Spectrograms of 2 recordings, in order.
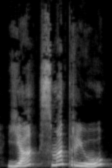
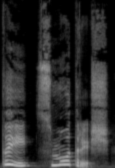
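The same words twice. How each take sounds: First: Смотрю said slowly, stressed on -рю; slow, louder model of смотрю as smat-RYU; stress on second syllable. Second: Смотришь said slowly, stressed on смо-; slow, higher model of смотришь as SMOT-rish; stress on first syllable. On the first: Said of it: "stress remains on the second syllable". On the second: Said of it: "shift to the first syllable". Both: Shown as a demonstration.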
